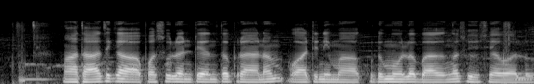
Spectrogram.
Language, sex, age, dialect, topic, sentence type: Telugu, male, 25-30, Central/Coastal, agriculture, statement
